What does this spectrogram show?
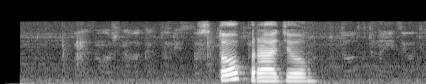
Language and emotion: Russian, neutral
